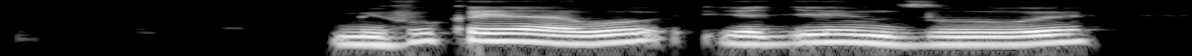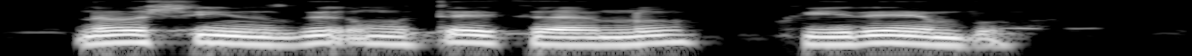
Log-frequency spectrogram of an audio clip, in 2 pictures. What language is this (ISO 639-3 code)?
kin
